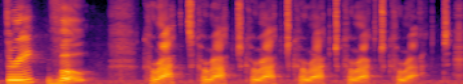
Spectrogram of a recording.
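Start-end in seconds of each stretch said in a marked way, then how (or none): 1.5-4.6 each correct softer, fading to a murmur; soft murmured praise. Real, not acted. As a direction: let the praise fade away. Teacher softly confirming the class.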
